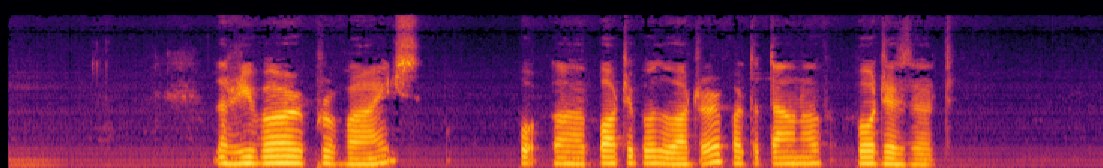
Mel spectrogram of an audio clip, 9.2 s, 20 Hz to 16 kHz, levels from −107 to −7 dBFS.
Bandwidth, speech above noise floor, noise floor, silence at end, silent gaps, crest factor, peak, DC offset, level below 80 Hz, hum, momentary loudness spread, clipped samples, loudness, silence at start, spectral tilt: 11.5 kHz; 39 dB; -59 dBFS; 1.4 s; none; 20 dB; -2 dBFS; under 0.1%; -54 dBFS; 50 Hz at -45 dBFS; 10 LU; under 0.1%; -21 LUFS; 1.8 s; -7.5 dB/octave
